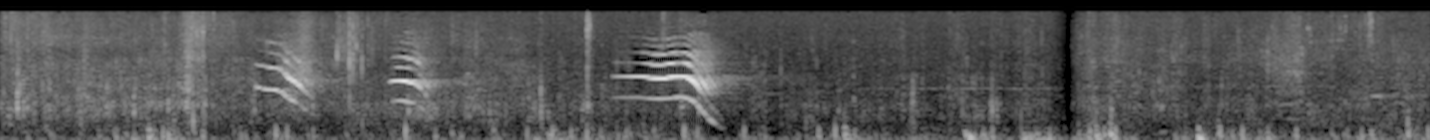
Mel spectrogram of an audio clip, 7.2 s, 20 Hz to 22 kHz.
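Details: Bull elk bugling on a ridge between two basins during a September 2018 archery hunt, answering a hunter's calls: high whistled notes that sweep down steeply, three drawn-out squealing phrases with strong overtones, footsteps and rustling underneath.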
